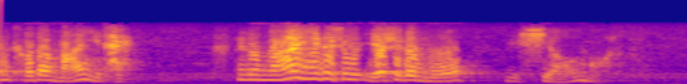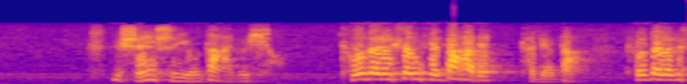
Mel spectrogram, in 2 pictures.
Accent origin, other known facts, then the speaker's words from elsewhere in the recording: China; 我们中国人这个修行功夫没有这么高啊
